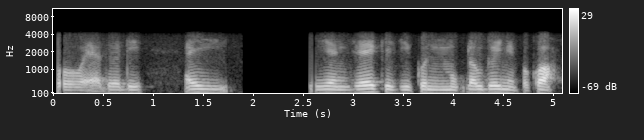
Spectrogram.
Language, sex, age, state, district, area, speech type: Manipuri, male, 30-45, Manipur, Thoubal, rural, conversation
